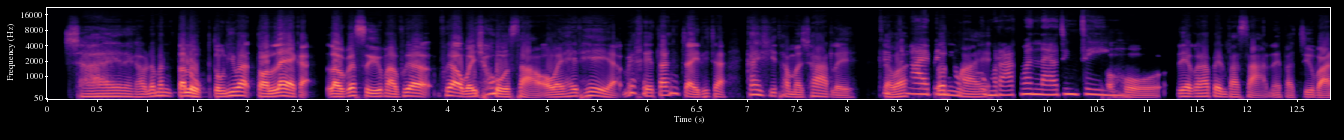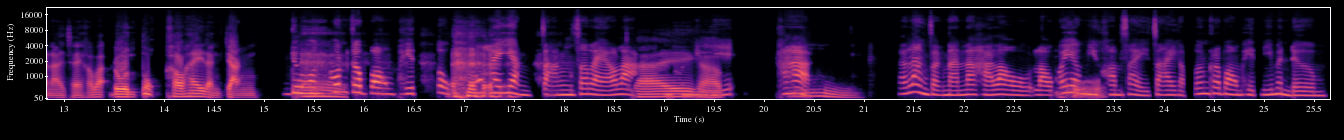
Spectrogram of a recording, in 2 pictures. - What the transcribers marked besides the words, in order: chuckle; tapping
- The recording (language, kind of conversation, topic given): Thai, podcast, มีวิธีง่ายๆ อะไรบ้างที่ช่วยให้เราใกล้ชิดกับธรรมชาติมากขึ้น?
